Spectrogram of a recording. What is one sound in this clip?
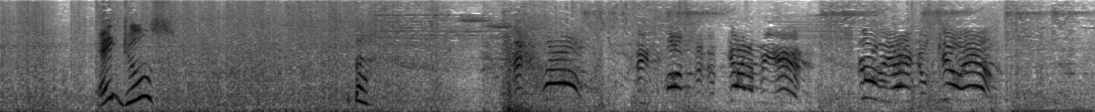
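Electric blasts zap and crackle in quick bursts.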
